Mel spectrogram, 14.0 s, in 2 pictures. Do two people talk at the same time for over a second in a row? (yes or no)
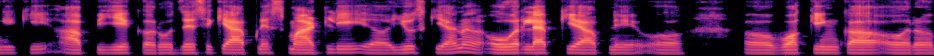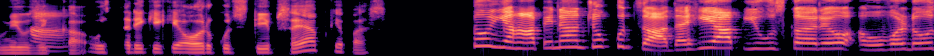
no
